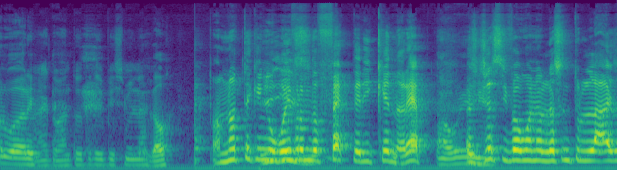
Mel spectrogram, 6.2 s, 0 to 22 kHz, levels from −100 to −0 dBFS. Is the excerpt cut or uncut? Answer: cut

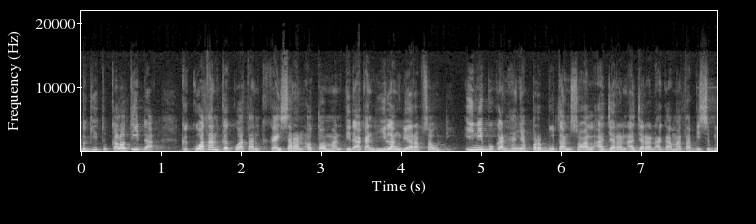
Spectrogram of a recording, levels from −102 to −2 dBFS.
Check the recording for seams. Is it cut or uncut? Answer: cut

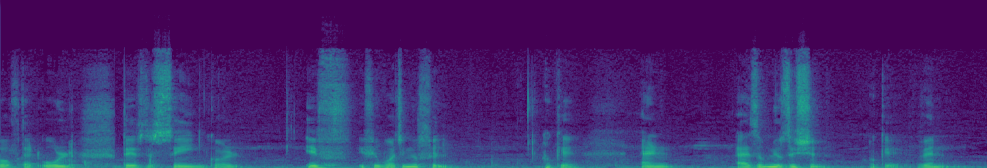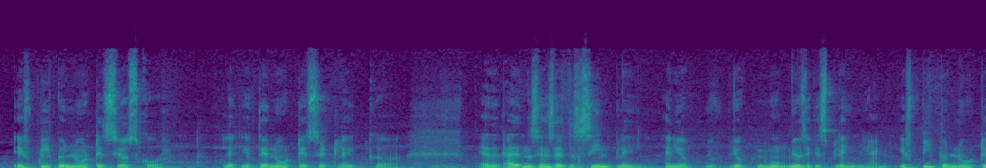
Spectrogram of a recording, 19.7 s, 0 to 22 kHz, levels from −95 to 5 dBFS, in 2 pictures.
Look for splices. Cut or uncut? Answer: cut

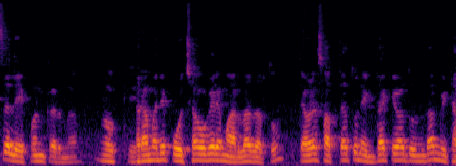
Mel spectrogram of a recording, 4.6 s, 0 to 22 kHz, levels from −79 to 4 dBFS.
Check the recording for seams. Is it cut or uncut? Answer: cut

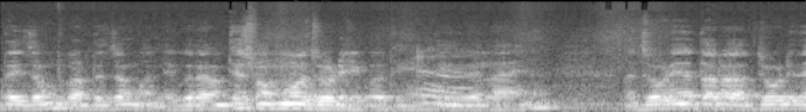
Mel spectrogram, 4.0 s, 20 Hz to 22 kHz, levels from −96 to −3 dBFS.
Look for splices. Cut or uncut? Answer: uncut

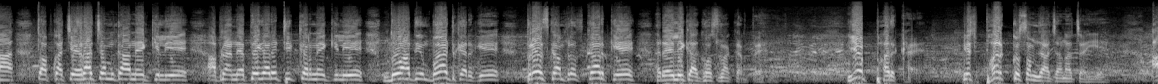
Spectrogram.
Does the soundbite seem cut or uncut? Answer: uncut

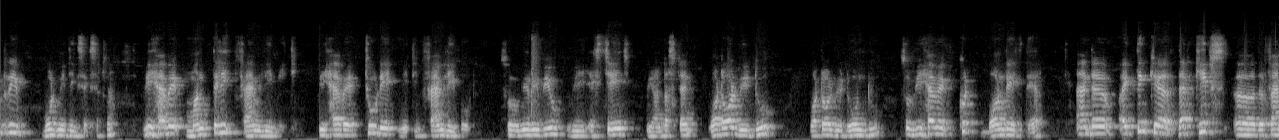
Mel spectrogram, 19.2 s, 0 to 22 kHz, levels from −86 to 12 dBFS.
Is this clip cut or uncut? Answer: cut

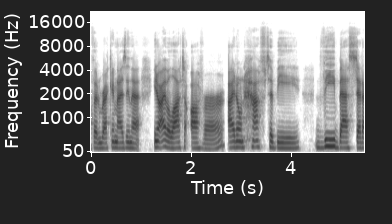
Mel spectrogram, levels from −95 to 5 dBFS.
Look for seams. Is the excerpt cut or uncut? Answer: cut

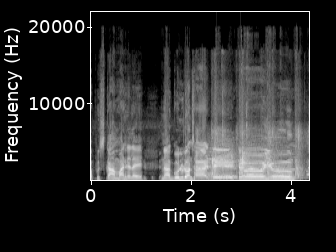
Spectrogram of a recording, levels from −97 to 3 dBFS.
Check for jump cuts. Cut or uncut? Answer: cut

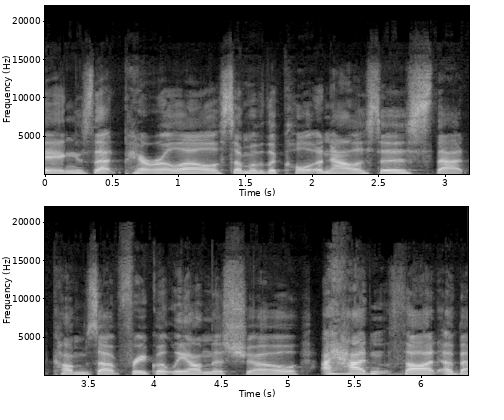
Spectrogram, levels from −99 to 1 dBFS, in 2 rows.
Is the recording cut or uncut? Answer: uncut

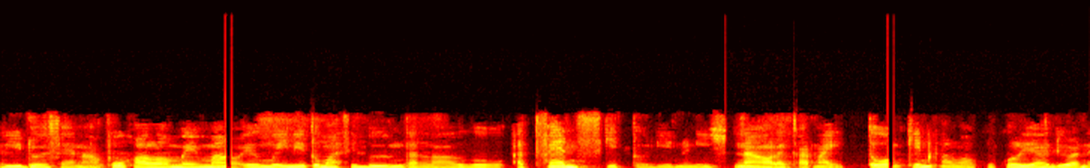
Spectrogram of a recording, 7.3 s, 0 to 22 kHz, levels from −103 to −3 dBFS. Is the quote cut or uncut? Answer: cut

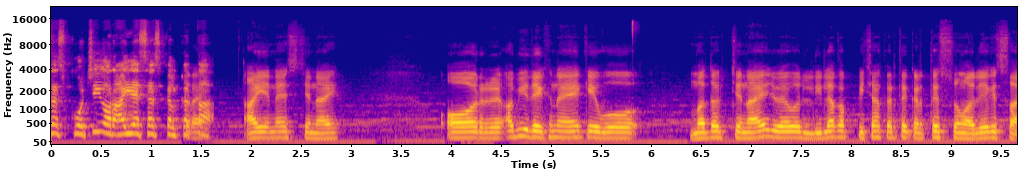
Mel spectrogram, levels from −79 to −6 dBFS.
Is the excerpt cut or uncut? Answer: cut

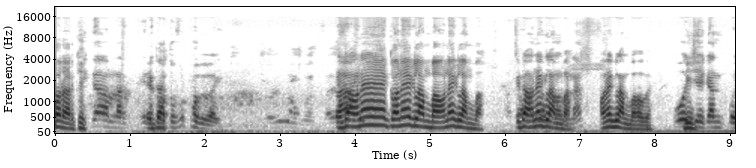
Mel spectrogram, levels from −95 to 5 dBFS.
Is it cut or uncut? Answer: uncut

